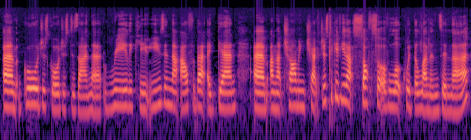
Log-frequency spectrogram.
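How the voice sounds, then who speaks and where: A woman's voice: medium pitch, normal speed. A woman presenting craft products on a shopping show, enthusiastic and full of ums and restarts. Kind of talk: live shopping channel presenting.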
